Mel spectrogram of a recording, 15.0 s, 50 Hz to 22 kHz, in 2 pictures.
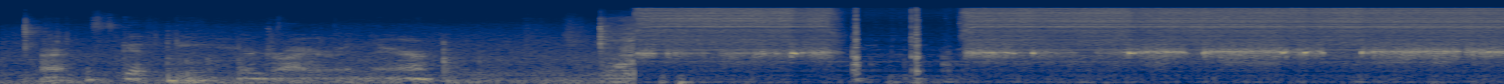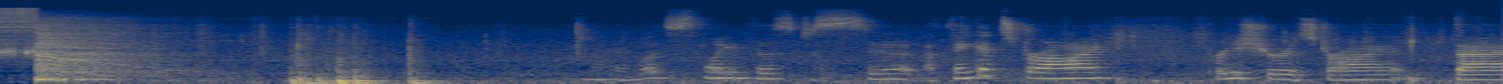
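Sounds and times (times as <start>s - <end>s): hot-air blower hissing and whining: 3.0s - 8.7s.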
